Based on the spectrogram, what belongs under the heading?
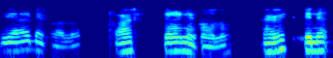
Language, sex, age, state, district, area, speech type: Kannada, male, 45-60, Karnataka, Bagalkot, rural, conversation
